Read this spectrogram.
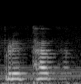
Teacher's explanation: ಚರಣದ ಕೊನೆಗೆ ವ್ಯಂಜನಕ ಮಾತ್ರ ಇದೆ ಪೃಥಕ ಅಂತ ಇಲ್ಲ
